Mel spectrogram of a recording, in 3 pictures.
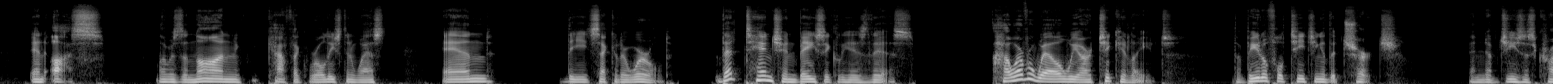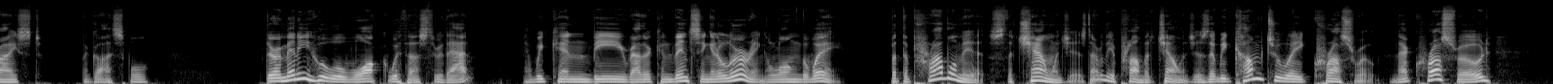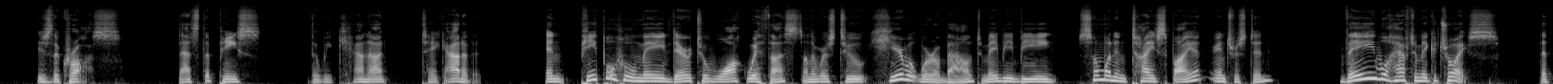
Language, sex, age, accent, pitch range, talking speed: English, male, 50-69, American, 110-145 Hz, 160 wpm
